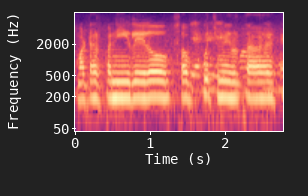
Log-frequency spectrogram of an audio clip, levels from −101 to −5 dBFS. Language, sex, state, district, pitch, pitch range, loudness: Hindi, female, Haryana, Charkhi Dadri, 195 Hz, 190-195 Hz, -13 LUFS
